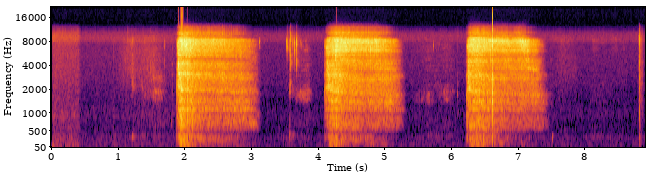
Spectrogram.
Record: {"exhalation_length": "8.9 s", "exhalation_amplitude": 26028, "exhalation_signal_mean_std_ratio": 0.45, "survey_phase": "beta (2021-08-13 to 2022-03-07)", "age": "45-64", "gender": "Female", "wearing_mask": "No", "symptom_none": true, "smoker_status": "Never smoked", "respiratory_condition_asthma": true, "respiratory_condition_other": false, "recruitment_source": "REACT", "submission_delay": "1 day", "covid_test_result": "Negative", "covid_test_method": "RT-qPCR", "influenza_a_test_result": "Negative", "influenza_b_test_result": "Negative"}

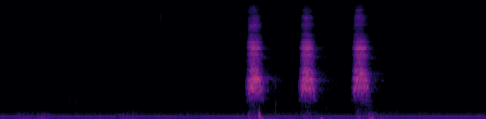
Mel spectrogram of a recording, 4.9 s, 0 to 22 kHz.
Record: {"exhalation_length": "4.9 s", "exhalation_amplitude": 4765, "exhalation_signal_mean_std_ratio": 0.32, "survey_phase": "alpha (2021-03-01 to 2021-08-12)", "age": "18-44", "gender": "Female", "wearing_mask": "No", "symptom_fatigue": true, "smoker_status": "Never smoked", "respiratory_condition_asthma": false, "respiratory_condition_other": false, "recruitment_source": "REACT", "submission_delay": "32 days", "covid_test_result": "Negative", "covid_test_method": "RT-qPCR"}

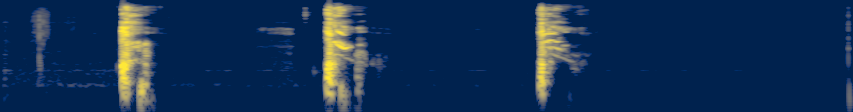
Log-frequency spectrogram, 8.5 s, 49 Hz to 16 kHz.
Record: {"three_cough_length": "8.5 s", "three_cough_amplitude": 32032, "three_cough_signal_mean_std_ratio": 0.18, "survey_phase": "beta (2021-08-13 to 2022-03-07)", "age": "65+", "gender": "Female", "wearing_mask": "No", "symptom_abdominal_pain": true, "symptom_headache": true, "symptom_onset": "11 days", "smoker_status": "Ex-smoker", "respiratory_condition_asthma": false, "respiratory_condition_other": false, "recruitment_source": "REACT", "submission_delay": "6 days", "covid_test_result": "Negative", "covid_test_method": "RT-qPCR"}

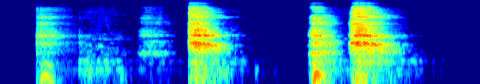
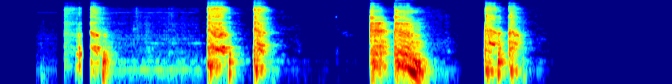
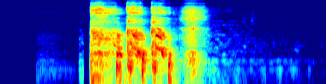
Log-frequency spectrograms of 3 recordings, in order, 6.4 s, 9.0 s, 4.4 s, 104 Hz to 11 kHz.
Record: {"exhalation_length": "6.4 s", "exhalation_amplitude": 19484, "exhalation_signal_mean_std_ratio": 0.33, "three_cough_length": "9.0 s", "three_cough_amplitude": 32504, "three_cough_signal_mean_std_ratio": 0.35, "cough_length": "4.4 s", "cough_amplitude": 32477, "cough_signal_mean_std_ratio": 0.39, "survey_phase": "beta (2021-08-13 to 2022-03-07)", "age": "45-64", "gender": "Female", "wearing_mask": "No", "symptom_cough_any": true, "symptom_runny_or_blocked_nose": true, "symptom_sore_throat": true, "symptom_headache": true, "symptom_onset": "4 days", "smoker_status": "Never smoked", "respiratory_condition_asthma": false, "respiratory_condition_other": false, "recruitment_source": "REACT", "submission_delay": "2 days", "covid_test_result": "Positive", "covid_test_method": "RT-qPCR", "covid_ct_value": 32.4, "covid_ct_gene": "E gene", "influenza_a_test_result": "Negative", "influenza_b_test_result": "Negative"}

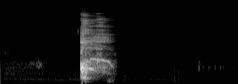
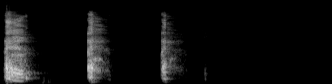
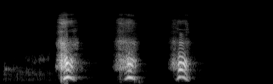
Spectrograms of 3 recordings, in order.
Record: {"cough_length": "2.4 s", "cough_amplitude": 32768, "cough_signal_mean_std_ratio": 0.22, "three_cough_length": "3.3 s", "three_cough_amplitude": 32767, "three_cough_signal_mean_std_ratio": 0.25, "exhalation_length": "2.7 s", "exhalation_amplitude": 32767, "exhalation_signal_mean_std_ratio": 0.3, "survey_phase": "beta (2021-08-13 to 2022-03-07)", "age": "45-64", "gender": "Female", "wearing_mask": "No", "symptom_none": true, "symptom_onset": "6 days", "smoker_status": "Never smoked", "respiratory_condition_asthma": false, "respiratory_condition_other": false, "recruitment_source": "REACT", "submission_delay": "3 days", "covid_test_result": "Negative", "covid_test_method": "RT-qPCR", "influenza_a_test_result": "Negative", "influenza_b_test_result": "Negative"}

